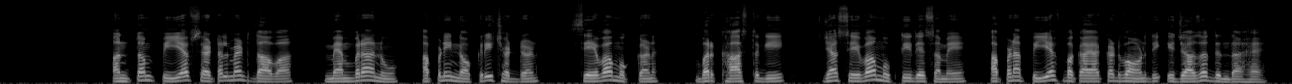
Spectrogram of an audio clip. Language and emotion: Punjabi, neutral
